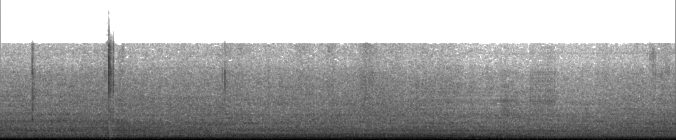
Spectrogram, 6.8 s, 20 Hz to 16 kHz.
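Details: ZAZ 968M after sitting idle, started once the lower rubber gasket stuck to the spring in the heat was reseated. Low, steady engine rumble settling a little lower near the end, no stumbling or knocking; it is running normally.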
